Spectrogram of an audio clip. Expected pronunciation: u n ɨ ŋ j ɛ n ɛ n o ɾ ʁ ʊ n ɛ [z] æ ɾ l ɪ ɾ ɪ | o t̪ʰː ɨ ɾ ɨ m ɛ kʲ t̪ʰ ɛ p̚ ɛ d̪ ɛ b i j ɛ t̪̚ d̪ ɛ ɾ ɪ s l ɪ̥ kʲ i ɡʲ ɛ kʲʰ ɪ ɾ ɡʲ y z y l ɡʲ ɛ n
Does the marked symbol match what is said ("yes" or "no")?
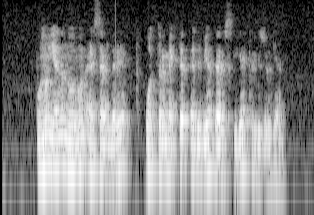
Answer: no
